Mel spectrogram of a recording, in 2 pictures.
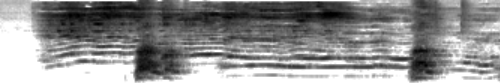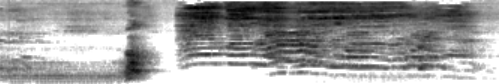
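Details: Yorkshire Terrier reacting to a dog and a baby on TV: long wavering harmonic howls broken by three sharp barks spaced about two to three seconds apart, with a low buzzy hum between them.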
